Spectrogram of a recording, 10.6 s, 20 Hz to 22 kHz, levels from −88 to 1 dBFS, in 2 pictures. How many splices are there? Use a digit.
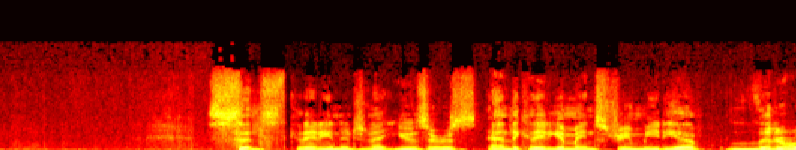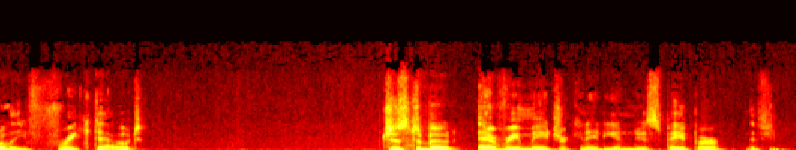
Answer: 1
